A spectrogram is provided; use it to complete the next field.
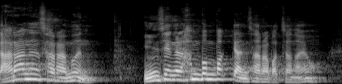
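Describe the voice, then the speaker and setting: Recorded with audible room echo, a man speaks fairly quickly with very wide pitch swings. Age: 30s. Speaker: author and self-help lecturer. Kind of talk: lecture Q&A answer.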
